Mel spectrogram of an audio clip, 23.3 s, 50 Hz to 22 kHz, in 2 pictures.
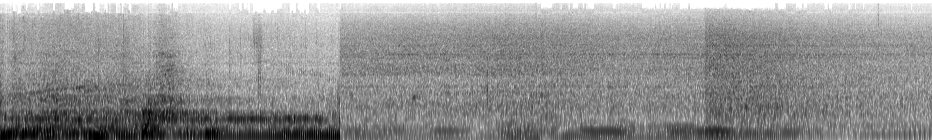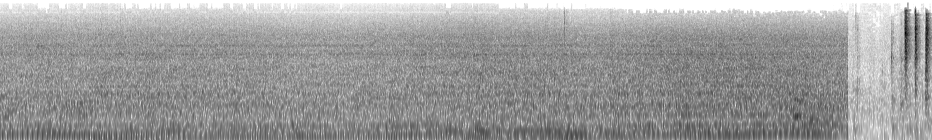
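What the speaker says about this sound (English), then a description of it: "So this will be the first dyno run we do" A standard VW Golf R MK7 engine on a dyno run, a loud rising rev at the start that drops to a steady droning hum, then cuts off near the end; faint talk may be present.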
